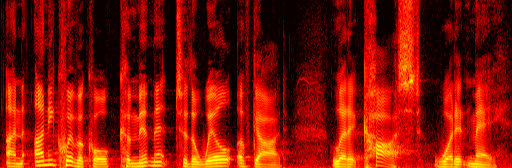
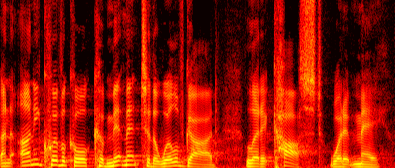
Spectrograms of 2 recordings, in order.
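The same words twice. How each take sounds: First: It is said more slowly. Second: It is said at a normal pace.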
